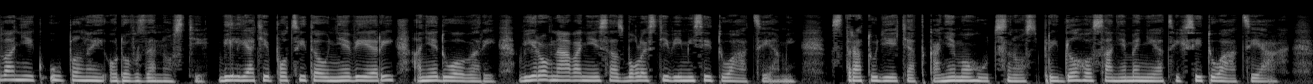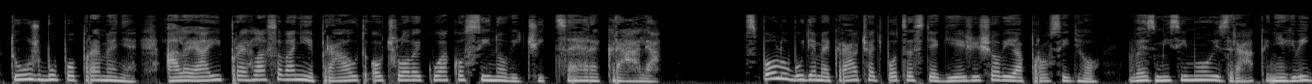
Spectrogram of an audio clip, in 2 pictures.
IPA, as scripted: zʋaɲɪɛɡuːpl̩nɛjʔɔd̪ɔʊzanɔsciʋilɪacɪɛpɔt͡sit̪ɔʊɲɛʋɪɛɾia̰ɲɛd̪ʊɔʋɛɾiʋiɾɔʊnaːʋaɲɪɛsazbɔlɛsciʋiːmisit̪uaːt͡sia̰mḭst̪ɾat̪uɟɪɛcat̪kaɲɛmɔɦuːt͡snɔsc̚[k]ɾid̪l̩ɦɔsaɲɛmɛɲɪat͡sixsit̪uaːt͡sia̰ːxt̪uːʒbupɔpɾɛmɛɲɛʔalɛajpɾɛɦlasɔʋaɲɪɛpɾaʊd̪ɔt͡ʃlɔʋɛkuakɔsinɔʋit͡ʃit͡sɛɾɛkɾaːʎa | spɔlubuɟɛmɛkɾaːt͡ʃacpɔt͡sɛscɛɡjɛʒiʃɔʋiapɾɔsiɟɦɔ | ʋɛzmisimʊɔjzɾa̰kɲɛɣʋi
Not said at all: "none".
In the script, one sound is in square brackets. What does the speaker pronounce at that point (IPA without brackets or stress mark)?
p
